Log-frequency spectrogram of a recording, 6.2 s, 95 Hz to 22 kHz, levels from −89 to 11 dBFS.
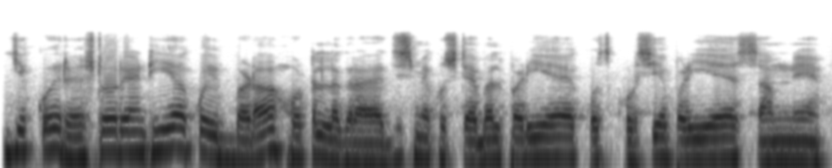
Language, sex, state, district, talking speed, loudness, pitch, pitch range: Hindi, male, Rajasthan, Bikaner, 200 wpm, -9 LUFS, 125 Hz, 115-140 Hz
